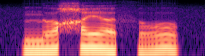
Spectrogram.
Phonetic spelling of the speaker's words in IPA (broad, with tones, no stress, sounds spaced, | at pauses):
n ʊ˩˧˩ χ e˧˩ ɐ̯ θ o˩˧˩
